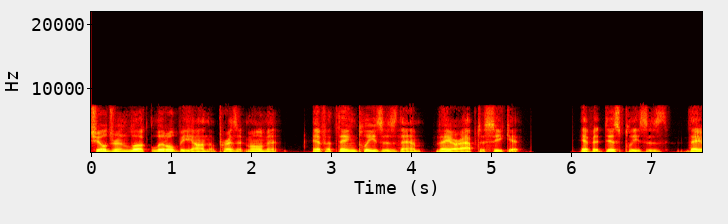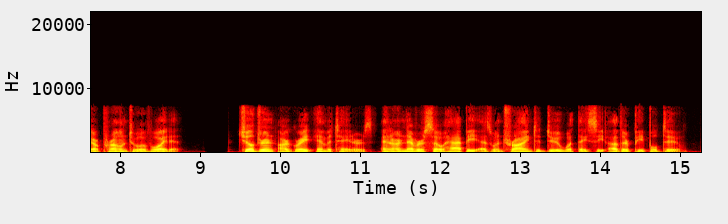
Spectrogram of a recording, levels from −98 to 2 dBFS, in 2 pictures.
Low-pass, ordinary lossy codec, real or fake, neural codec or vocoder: 7.2 kHz; AAC, 48 kbps; fake; codec, 16 kHz in and 24 kHz out, 1 kbps, XY-Tokenizer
